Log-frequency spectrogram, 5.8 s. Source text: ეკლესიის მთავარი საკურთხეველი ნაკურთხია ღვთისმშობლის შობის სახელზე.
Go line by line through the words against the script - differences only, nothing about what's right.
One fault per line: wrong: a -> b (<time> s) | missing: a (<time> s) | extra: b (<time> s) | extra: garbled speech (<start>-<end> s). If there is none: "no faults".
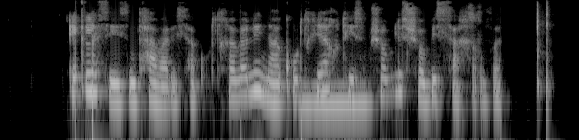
no faults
